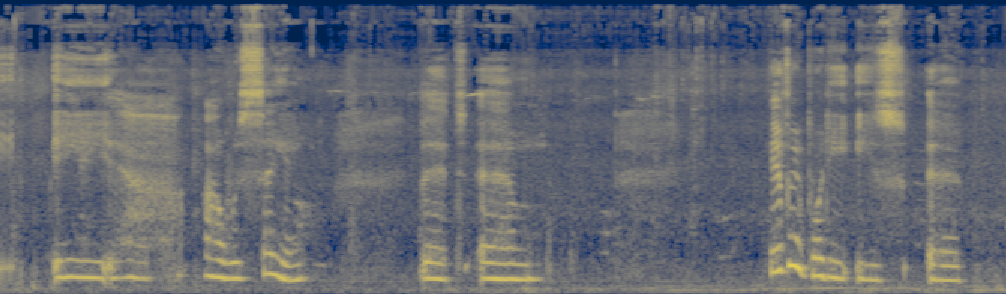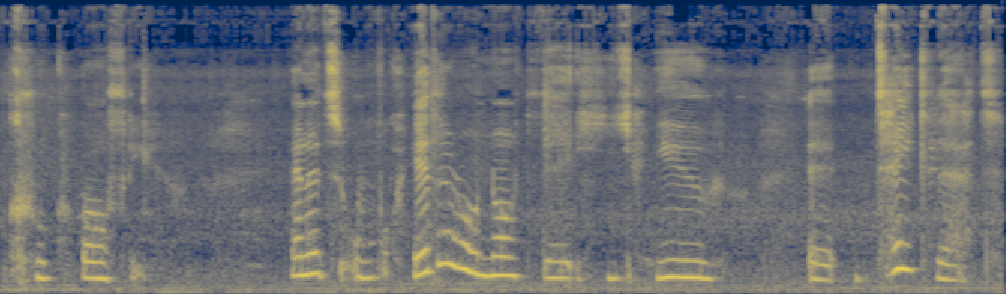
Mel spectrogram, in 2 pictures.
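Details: Adult woman with a self-reported stutter affecting mainly vowel-initial and W words, which she says is audible; she has accepted it and copes using breathing techniques; stuttering.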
